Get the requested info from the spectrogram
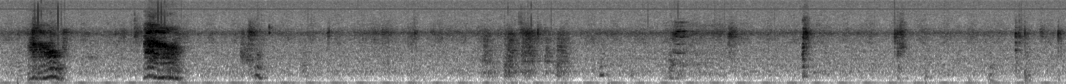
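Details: Three-week-old Border Collie puppies in their whelping box, two louder squealing whines early on, then scattered soft whimpers and faint squeaks at irregular intervals over a steady low hum indoors.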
